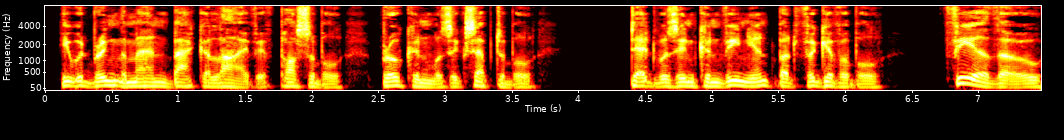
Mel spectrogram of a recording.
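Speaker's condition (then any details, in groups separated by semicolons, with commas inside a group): No condition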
